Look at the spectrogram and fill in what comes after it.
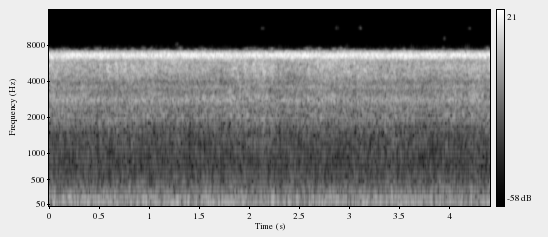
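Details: Male cicadas chirping to attract females at dusk on a summer night in Georgia, USA: a dense, unbroken high-pitched hiss, steady throughout, with no other clear sounds.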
